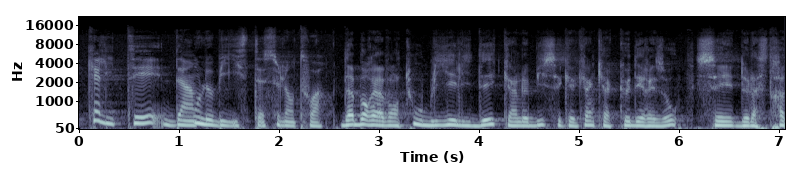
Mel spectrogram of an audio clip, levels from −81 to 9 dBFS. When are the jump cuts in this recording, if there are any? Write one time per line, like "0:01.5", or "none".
0:01.1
